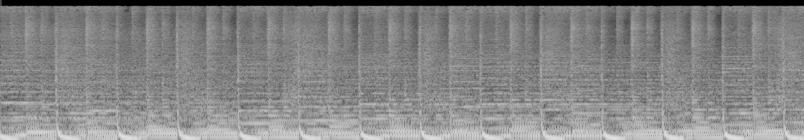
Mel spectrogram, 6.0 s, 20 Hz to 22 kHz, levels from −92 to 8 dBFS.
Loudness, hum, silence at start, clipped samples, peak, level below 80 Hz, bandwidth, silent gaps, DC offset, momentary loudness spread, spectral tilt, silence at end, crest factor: -11 LUFS; none; 0 s; under 0.1%; 0 dBFS; -14 dBFS; 19.5 kHz; none; under 0.1%; 1 LU; -4.5 dB/octave; 0 s; 10 dB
